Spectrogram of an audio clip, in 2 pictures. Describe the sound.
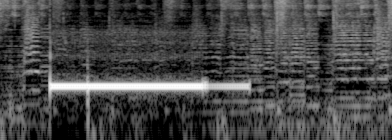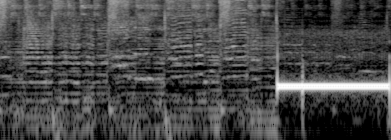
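A telephone dial tone sounds while a listener is being called, a loud, steady, unbroken hum heard twice, first for about two seconds and then again near the end, with quieter background sound between.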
